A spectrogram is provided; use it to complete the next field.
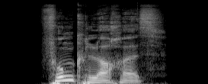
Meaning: genitive of Funkloch
- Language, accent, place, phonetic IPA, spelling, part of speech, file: German, Germany, Berlin, [ˈfʊŋkˌlɔxəs], Funkloches, noun, De-Funkloches.ogg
